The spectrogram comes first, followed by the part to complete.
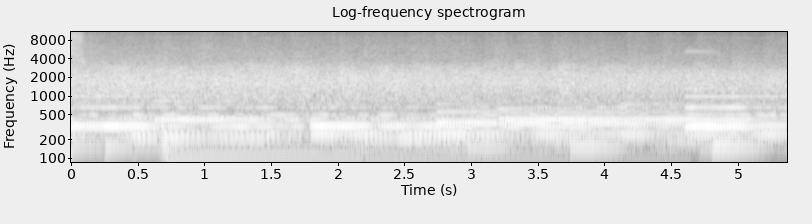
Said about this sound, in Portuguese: Como mães, eu sei que vocês são leoas, e eu queria um forte aplauso às mães que estão aqui nessa manhã. Aplaude as mães, elas são incríveis.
